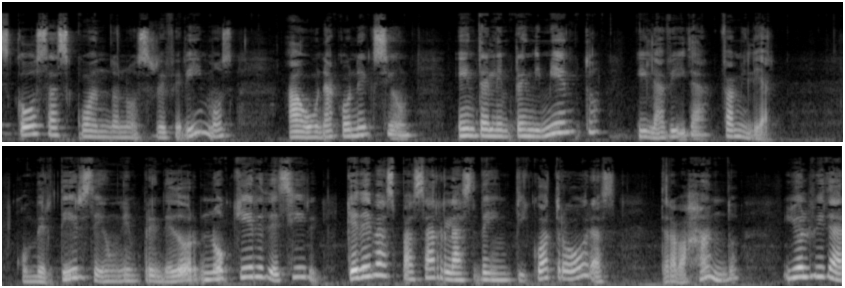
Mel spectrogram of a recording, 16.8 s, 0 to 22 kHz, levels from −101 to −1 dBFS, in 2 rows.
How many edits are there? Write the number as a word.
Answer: two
